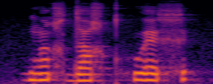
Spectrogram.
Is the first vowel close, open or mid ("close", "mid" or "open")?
mid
